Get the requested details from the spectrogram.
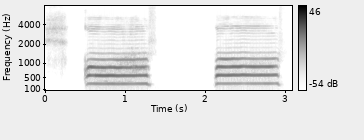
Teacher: इसमें क्या करना है, हमें जबान की जड़ को छोटी जबान के हिस्से से लगाना है। ठीक है, यानी सॉफ्ट पैलेट पे लगाना है, तो हमारा साउंड जो होगा वो अपने आप हैवी होगा। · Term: हैवी साउंड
